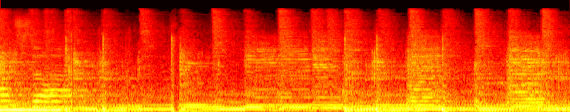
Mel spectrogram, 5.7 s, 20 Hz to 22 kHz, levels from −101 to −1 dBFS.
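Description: Repeated stalls (stutter) run from 0.47 to 1.31 s: packets arrived late, so the jitter buffer emptied five times, with gaps up to 40 ms. Each time the receiver extended the last sound, 100 ms in all, so nothing is lost but the audio drags and stutters.

A short stall from a late packet follows at 1.73 to 1.81 s. When one packet came 60 ms behind schedule, the receiver held the preceding sound for 60 ms until it arrived and then resumed where it left off, giving a brief stretched hold with a slight buzz or dip.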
